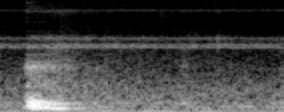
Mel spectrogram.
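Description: A young woman lets out a short startled exclamation close by.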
